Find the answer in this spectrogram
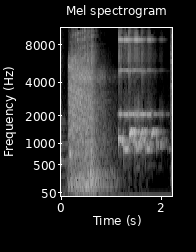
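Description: Cartoon transition sound effects: a rushing whoosh that fades away over about a second, then a short chiming jingle with a warbling tone, the sting that opens an explainer segment.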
